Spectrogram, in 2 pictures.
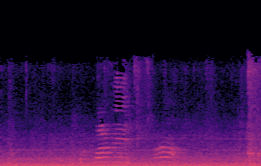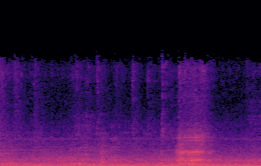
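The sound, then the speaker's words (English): Children's voices carry across a small backyard, a few high-pitched squeals and calls rising over a steady wash of outdoor background noise. “Just listen to those kids over the edge.”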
